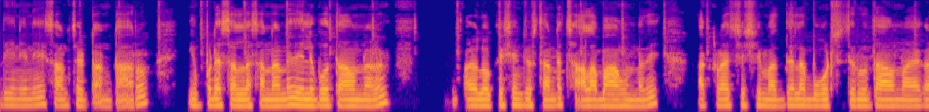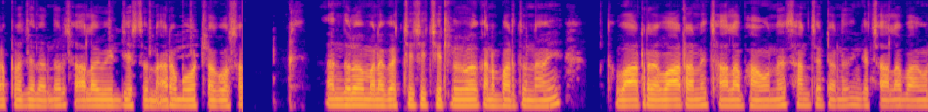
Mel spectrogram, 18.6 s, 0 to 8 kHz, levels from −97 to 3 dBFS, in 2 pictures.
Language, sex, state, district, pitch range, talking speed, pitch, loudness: Telugu, male, Telangana, Karimnagar, 120-125 Hz, 140 wpm, 120 Hz, -19 LUFS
